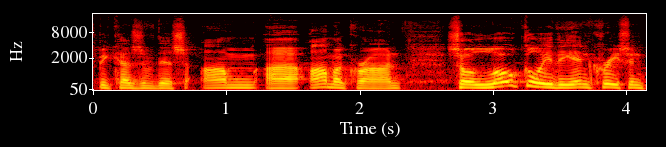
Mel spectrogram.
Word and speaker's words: omicron: about omicron right that's how you say it omicron a year ago most of the people most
